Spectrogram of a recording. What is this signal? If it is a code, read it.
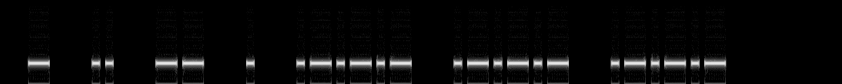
Morse code, heard as a keyed tone, about 18 wpm, spaced as for 12 wpm, 1000 Hz. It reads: TIME...
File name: qotdfiles / 12wpm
